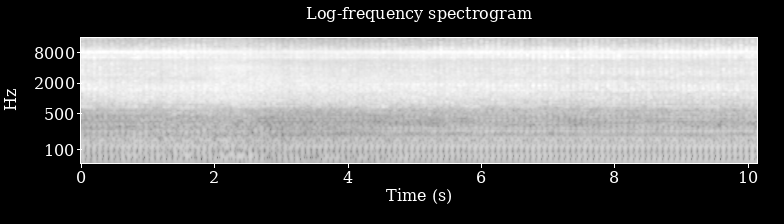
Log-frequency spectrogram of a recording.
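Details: 1947 John Deere B tractor at start-up, before warm-up and before new spark plugs: loud, regular pops about four a second with a lopsided beat and no second pulse. Running on one cylinder.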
